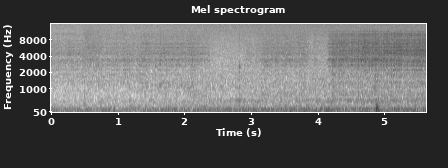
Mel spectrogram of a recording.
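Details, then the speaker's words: Vintage DeArmond 1802 Weeper wah pedal through an amp: steady hum, then a jump in bright hiss with a click as the treadle is lifted from fully down; cause not yet found. "a lot of noise right there what what's going on with that"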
